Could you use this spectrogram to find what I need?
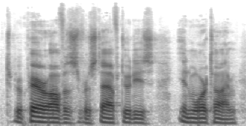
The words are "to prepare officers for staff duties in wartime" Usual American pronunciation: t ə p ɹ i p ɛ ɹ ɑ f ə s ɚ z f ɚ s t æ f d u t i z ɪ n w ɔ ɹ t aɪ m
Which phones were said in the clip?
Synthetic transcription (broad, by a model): t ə p ɹ i p ɛ ɹ ɑ f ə s f ɚ s t æ f d u t i z ɪ n w ɔ ɹ t aɪ m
